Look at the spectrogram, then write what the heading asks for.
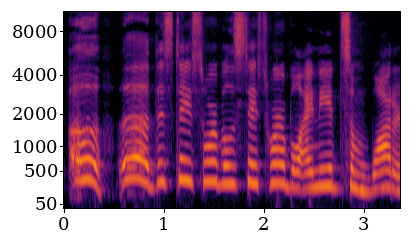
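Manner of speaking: high, mock-disgusted groan; disgusted Monkey. Monkey biting the bitter bug, high mock disgust. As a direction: pull a face at the bitter taste, pitched high.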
